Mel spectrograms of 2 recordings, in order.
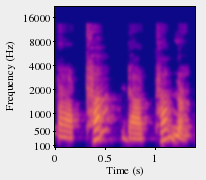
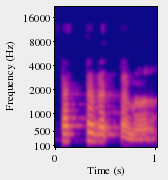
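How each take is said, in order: First: The letters are said separately and firmly, with aspiration. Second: The letters are run together in one quick string. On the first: This is the standard way of saying it. The speaker calls it right. "ഉറപ്പിച്ചു ... അതാണ് ശരിയായ ഉച്ചാരണം" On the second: This is a regional way of saying it. The speaker calls it wrong. "സ്ഥലങ്ങളുടെ വേരിയേഷനിൽ നമുക്ക് ഈ ഉച്ചാരണത്തിൽ വ്യത്യാസം"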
